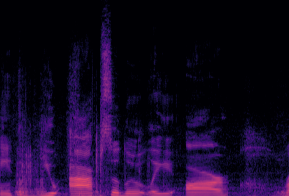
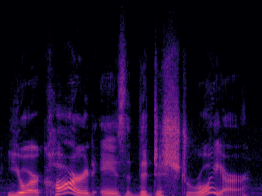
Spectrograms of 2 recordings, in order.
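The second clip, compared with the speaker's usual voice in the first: ordinary talk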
